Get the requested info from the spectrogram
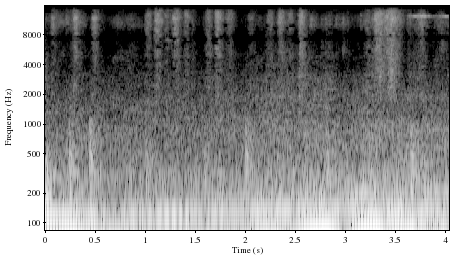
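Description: A marker pen writing on a paper pattern piece: a run of short scratching strokes as the tip forms letters, over a steady low hum.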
